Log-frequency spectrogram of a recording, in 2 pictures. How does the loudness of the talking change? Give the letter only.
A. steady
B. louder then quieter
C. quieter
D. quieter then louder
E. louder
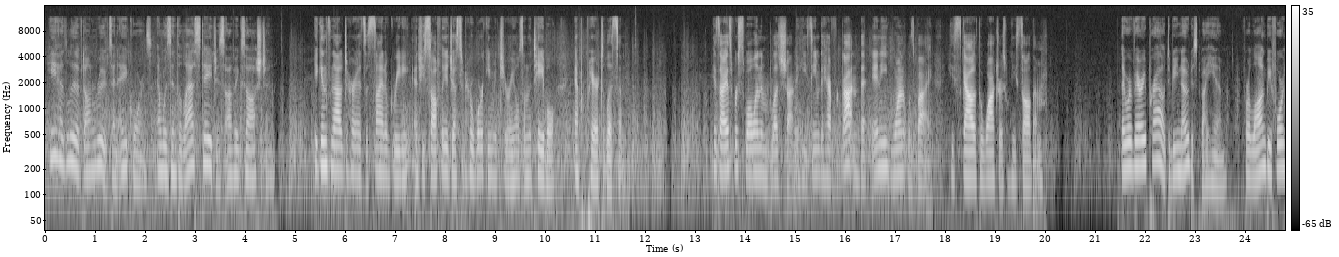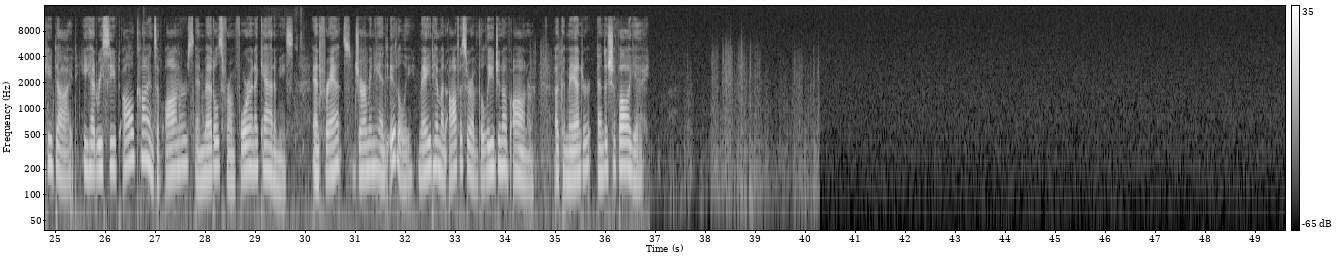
A.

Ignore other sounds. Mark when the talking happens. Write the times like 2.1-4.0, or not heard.
0.1-4.6, 5.4-11.7, 13.3-20.1, 21.5-36.8.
